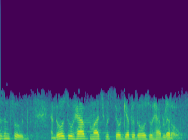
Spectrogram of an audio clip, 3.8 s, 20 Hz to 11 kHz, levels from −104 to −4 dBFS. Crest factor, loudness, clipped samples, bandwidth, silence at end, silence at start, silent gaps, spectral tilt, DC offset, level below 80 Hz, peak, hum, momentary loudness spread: 18 dB; -21 LUFS; under 0.1%; 4 kHz; 0.1 s; 0 s; none; -12 dB/octave; under 0.1%; -64 dBFS; -4 dBFS; none; 12 LU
